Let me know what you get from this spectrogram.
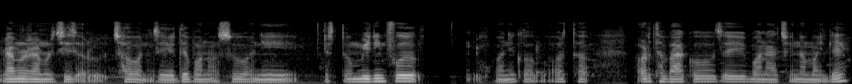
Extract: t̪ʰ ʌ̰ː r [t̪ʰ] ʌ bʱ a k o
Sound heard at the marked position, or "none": t̪ʰ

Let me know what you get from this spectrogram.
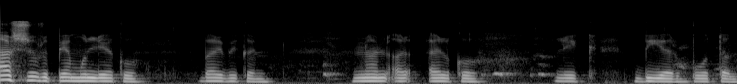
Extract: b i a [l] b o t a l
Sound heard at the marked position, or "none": ɾ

